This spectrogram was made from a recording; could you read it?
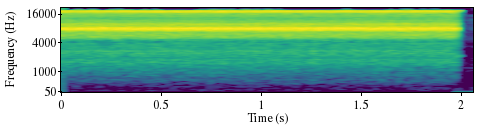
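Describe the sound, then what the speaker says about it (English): An Instant Pot on manual pressure release vents steam in a loud, steady, harsh hiss after 20 minutes at high pressure, stopping abruptly at the end. "that was the sound of a manual release after our 20 minutes was up"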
